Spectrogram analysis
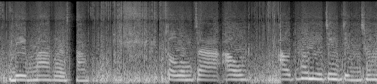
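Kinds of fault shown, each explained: Stuck bit: A distortion rides on the speech for the whole clip, and the pauses are filled with a gritty noise instead of falling quiet. That pattern, with distortion tied to the waveform and noise appearing even at low signal, points to one converter or data bit likely held at a fixed value. Clipping, by contrast, would only crunch the loudest peaks and leave silences clean.
Gain pumping: The level is pulled down on each loud syllable and comes back up after it, with a swing of around 15 dB. Loud and soft passages sit unnaturally close in level and the speech sounds squashed. This is likely a fast limiter clamping down on input gain set far too high. Plain steady noise would stay at one level, not breathe in and out with the speech.
Burst of packet loss: From about 0.69 to 0.81 s the sound freezes into a held, fading continuation for roughly 67 ms, then jumps ahead, leaving about 60 ms of speech missing. 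The receiver stretched the last sound and faded it while packets failed to arrive, then resumed further along. A single dropout would be a brief click or gap. This one is a longer smeared hold followed by a skip.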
